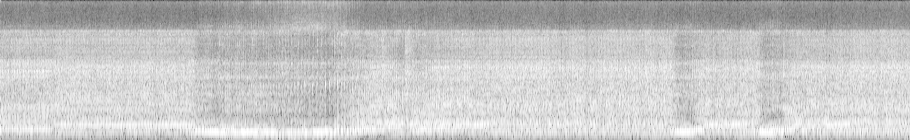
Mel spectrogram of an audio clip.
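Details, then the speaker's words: Honda Supra motorcycle used for hauling, smoking, with a bare-pipe exhaust: loud, rough, uneven idle with ragged blips and backfiring into the carburetor. Engine damaged because oil is not reaching the top end. "jadi barangkali teman-teman sudah jelas yaitu motornya seperti itu pertama ngebul kedua Brebek parah nembak-nembak Hai motornya nembak-nembak ke bagian karburator"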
